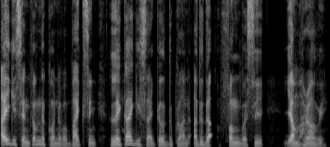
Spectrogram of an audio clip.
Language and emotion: Manipuri, happy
